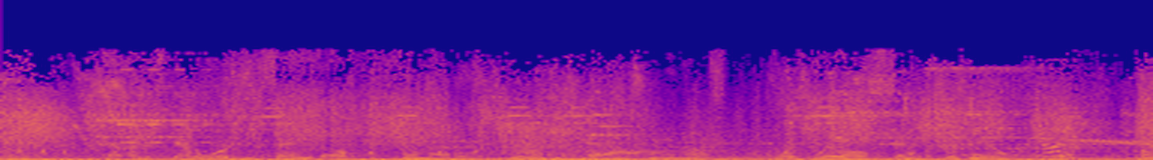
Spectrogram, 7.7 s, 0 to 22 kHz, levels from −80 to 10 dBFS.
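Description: Around 2.16 s there's a gap between stream segments: a hard-edged dropout of about 19 ms where the timestamps of two chunks don't quite meet, so the player pads the hole with silence. A second, shorter one of about 6 ms lands at 6.20 s, roughly 4 s later, which fits 4-second segments. Both sound like abrupt little ticks of silence, and nothing actually goes missing; the audio just resumes late.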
